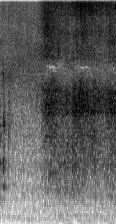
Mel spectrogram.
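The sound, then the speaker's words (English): Cherry tomatoes sizzling as they go into a hot pan over high heat: a steady bright hiss that swells louder partway through and keeps crackling, with no talk. “So now we're hot, we're sizzling here. I'm gonna add our cherry tomatoes. Get all the liquid out.”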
